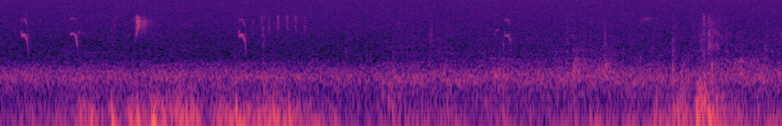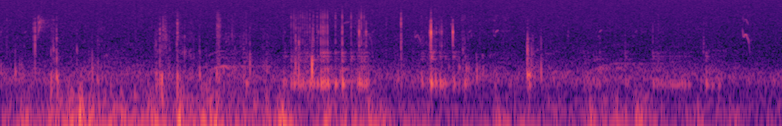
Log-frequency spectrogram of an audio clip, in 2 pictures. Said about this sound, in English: Wild bird is giving some very soft flight calls.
